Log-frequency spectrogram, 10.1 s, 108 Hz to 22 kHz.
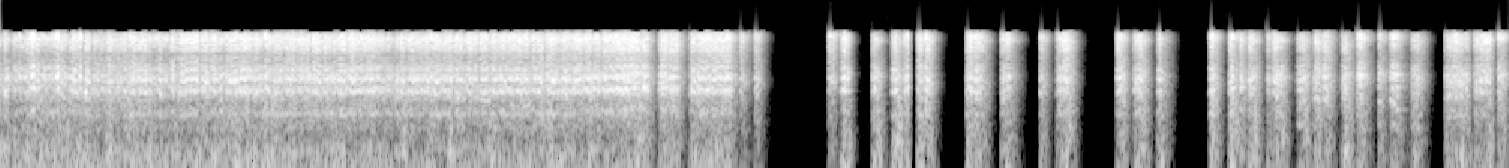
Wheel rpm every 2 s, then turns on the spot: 160, 160, 160, 160, 140.
none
